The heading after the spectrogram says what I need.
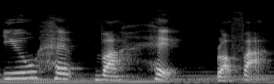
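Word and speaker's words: יהוה רפא: 就是 Yehovah Rapha， Yehovah Rapha。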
